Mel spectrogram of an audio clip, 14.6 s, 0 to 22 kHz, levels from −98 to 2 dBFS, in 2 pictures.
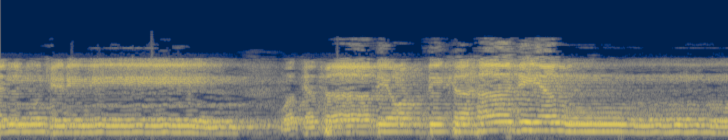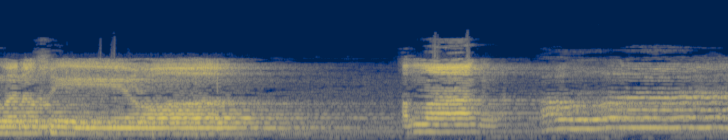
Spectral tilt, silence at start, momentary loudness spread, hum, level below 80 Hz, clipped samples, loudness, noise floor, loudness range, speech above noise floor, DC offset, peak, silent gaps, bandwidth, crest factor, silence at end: -4.5 dB/octave; 0 s; 15 LU; none; -62 dBFS; under 0.1%; -15 LUFS; -42 dBFS; 6 LU; 28 dB; under 0.1%; -2 dBFS; none; 8.4 kHz; 16 dB; 0 s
